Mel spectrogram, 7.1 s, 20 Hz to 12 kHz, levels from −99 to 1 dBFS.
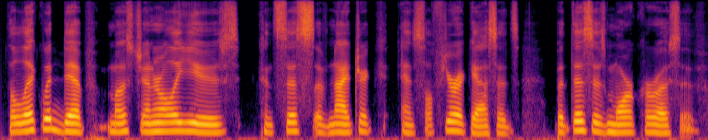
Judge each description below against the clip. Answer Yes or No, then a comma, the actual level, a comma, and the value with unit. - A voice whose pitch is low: No, medium, 160 Hz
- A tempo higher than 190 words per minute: No, average, 145 wpm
